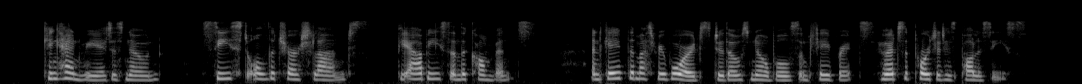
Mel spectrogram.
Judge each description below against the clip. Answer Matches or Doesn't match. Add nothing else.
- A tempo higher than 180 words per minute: Doesn't match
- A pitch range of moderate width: Matches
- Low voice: Doesn't match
